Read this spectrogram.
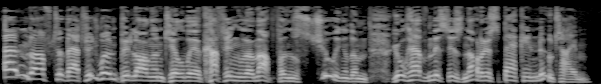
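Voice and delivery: gentle, high matron voice; cheerful kindly nurse. Acted. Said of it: "telling Filch kindly".

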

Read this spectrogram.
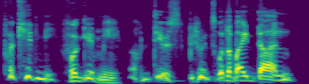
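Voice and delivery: high, anguished, broken pleading; sobbing remorse. A narrator's reading. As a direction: cry out for forgiveness.

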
